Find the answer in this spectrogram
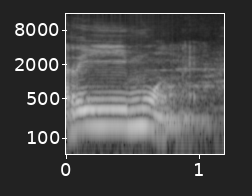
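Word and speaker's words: Rimueng: Harimau, bahasa Indonesianya adalah rimuang. R-I-M-U-E-N-G. Sorry, R-I-M-U-E-N-G. Jadi bacanya rimuang.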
